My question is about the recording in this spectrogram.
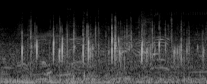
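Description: Players clapping and slapping hands in a quick, uneven run of sharp claps as a soccer team huddle breaks, with voices mixed in.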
